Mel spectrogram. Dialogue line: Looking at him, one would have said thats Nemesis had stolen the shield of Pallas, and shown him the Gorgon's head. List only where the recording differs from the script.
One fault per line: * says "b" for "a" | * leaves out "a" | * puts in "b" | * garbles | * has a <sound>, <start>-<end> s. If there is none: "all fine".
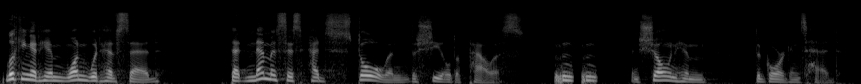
* says "that" for "thats"
* has a laugh, 5.5-6.0 s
